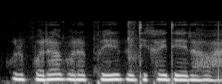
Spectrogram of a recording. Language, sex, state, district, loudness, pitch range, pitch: Hindi, female, Arunachal Pradesh, Papum Pare, -11 LUFS, 210-225 Hz, 215 Hz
